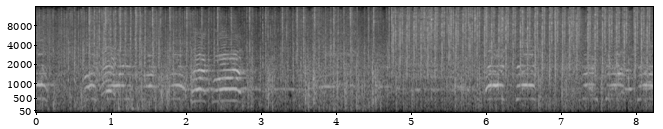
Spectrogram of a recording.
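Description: Paintball markers firing in rapid strings of many shots a second, heaviest from about three seconds in.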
